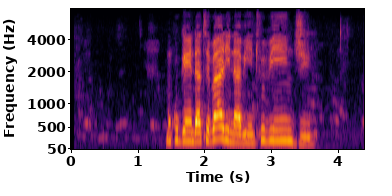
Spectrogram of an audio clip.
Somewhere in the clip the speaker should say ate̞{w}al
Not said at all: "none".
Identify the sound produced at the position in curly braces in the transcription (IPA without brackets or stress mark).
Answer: β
